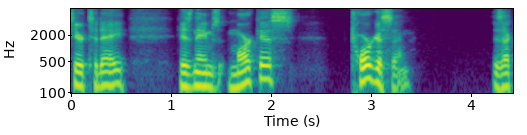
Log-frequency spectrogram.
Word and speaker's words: Torgerson: Am I saying it correctly in English? Yes. Awesome, because I think it's Scandinavian. We might get into that. Yes, Torgerson or something like that would be probably closer in the back in the day how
